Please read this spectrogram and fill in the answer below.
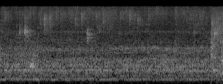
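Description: Shower water running steadily into a bathtub, a continuous even hiss.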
